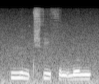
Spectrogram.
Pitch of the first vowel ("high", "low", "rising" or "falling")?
falling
